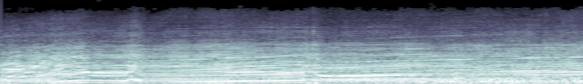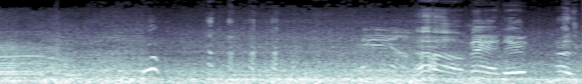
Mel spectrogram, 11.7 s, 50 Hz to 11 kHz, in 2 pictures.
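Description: A 2020 widebody Dodge Hellcat with a cold air intake revs hard, its loud engine climbing and falling in repeated pulls up close, then settling into a rougher idle with crackles near the end.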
